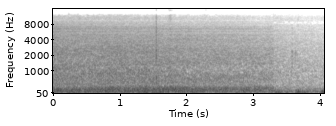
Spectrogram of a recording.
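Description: A thick sauce splatters onto fish.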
